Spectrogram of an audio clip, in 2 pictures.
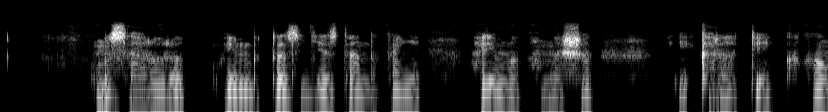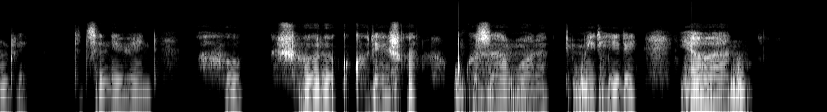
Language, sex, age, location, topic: Kinyarwanda, male, 18-24, Musanze, government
